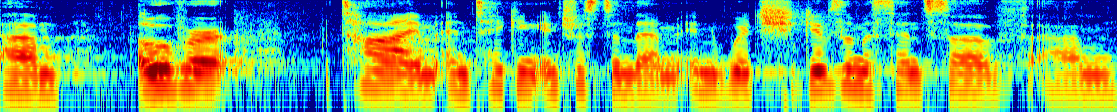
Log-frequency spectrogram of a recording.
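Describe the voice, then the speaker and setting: In an American accent, a woman speaks at a medium pitch with a flat, monotone delivery. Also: moderate pace. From California, US. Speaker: anthropologist, conference speaker. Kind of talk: conference Q&A answer. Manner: halting, many repetitions.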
